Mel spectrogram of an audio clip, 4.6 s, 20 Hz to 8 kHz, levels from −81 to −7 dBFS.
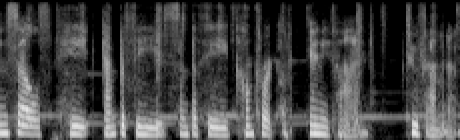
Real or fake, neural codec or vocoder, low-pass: fake; codec, 44.1 kHz, 2.6 kbps, SNAC; 7.2 kHz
